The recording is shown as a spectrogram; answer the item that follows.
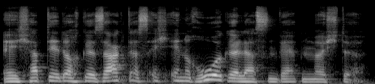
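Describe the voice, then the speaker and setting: A man voicing a cold, emotionless young woman in a horror story, speaking flatly and detached. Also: a little high, normal speed, close to an everyday voice.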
